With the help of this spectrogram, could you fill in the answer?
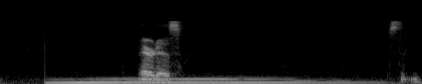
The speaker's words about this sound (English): Beautiful second moan there, uh, like the iron bulkheads slowly warping.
